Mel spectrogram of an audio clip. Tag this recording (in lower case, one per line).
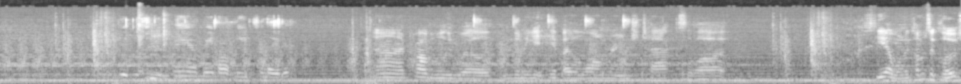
speech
